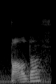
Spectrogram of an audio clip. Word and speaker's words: Baldauf: Baldauf. I don't want to say your last name wrong.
